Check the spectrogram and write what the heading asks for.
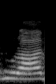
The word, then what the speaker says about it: Murad: Murad also you can say, but Murad is the exact pronunciation, fine?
